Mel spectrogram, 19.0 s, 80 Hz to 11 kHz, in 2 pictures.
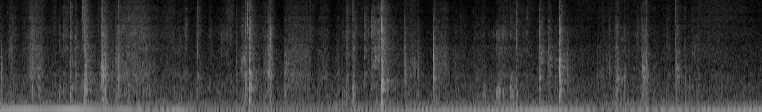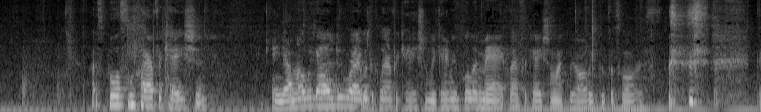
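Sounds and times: cards being shuffled: 0.0s - 8.9s
low steady hum: 0.0s - 19.0s.

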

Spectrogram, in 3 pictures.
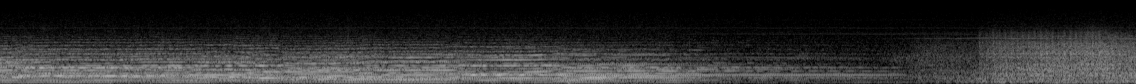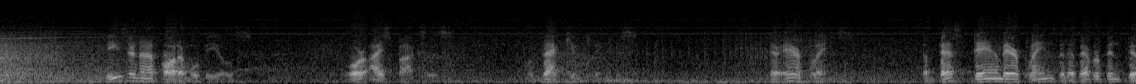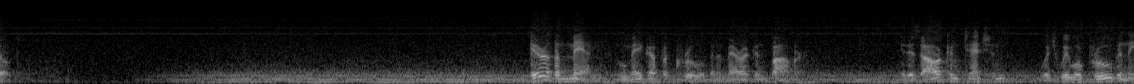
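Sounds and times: rushing mechanical roar: 0.0s - 13.0s, 16.7s - 20.3s, 24.2s - 34.0s
propeller engines droning: 0.0s - 34.0s.

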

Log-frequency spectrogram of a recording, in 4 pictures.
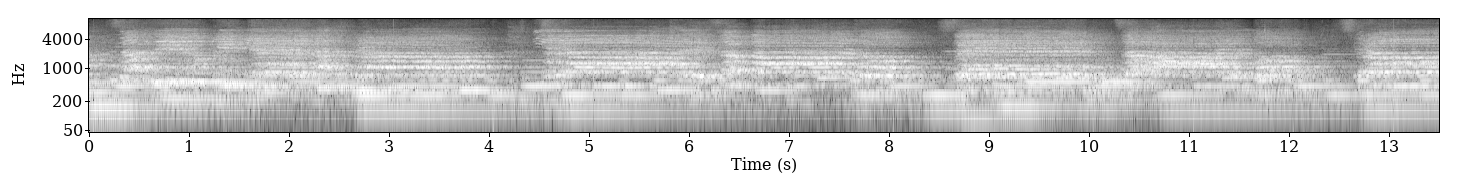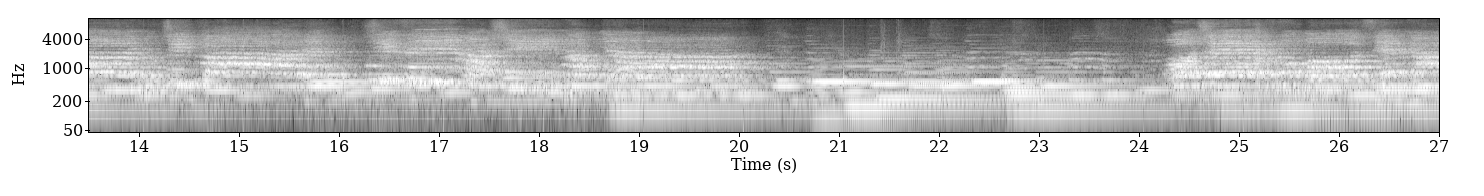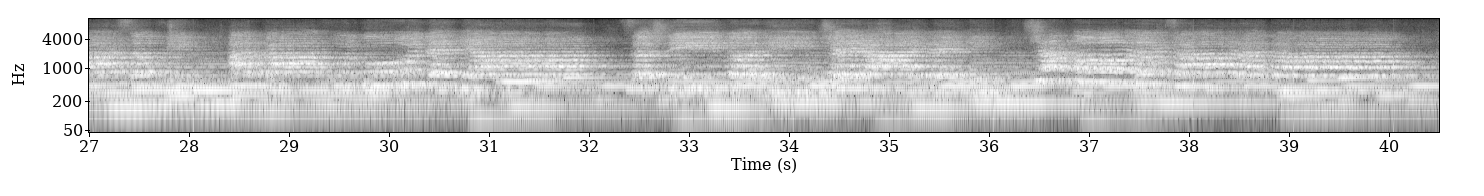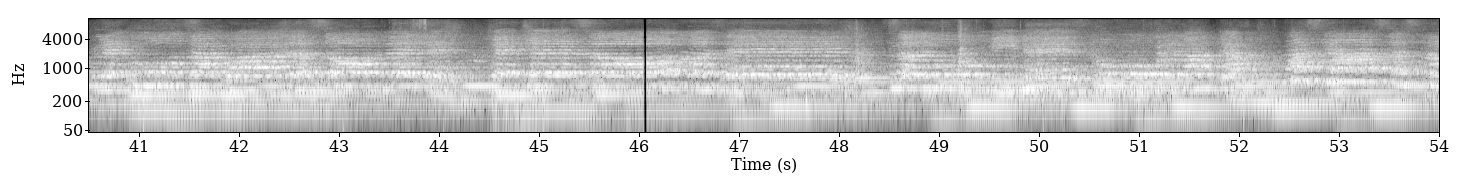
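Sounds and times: children's choir singing: 0.0s - 21.0s, 22.6s - 54.0s.

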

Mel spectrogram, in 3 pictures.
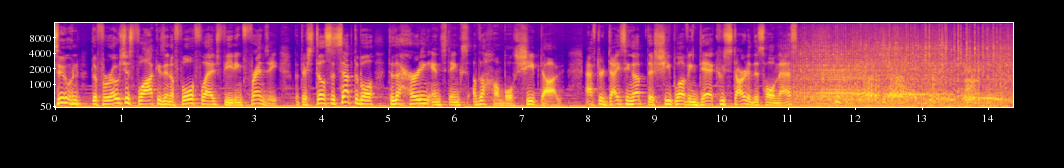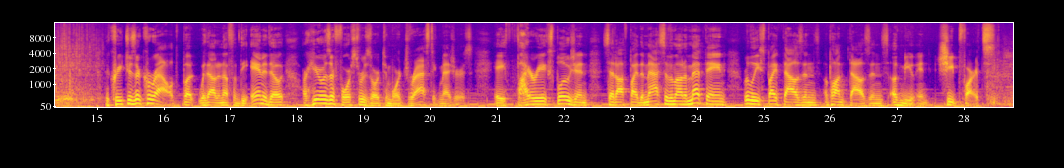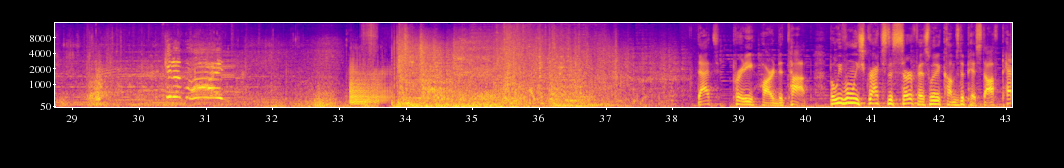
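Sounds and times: fart blast: 11.0s - 15.1s, 31.5s - 35.2s
propeller plane engine: 11.0s - 15.2s
explosion: 31.9s - 38.2s.

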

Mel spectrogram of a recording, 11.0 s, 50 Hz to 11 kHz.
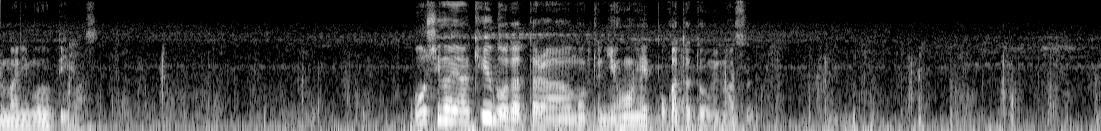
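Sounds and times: footsteps on asphalt: 0.0s - 11.0s.

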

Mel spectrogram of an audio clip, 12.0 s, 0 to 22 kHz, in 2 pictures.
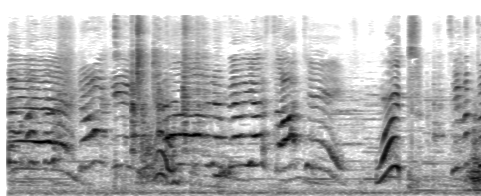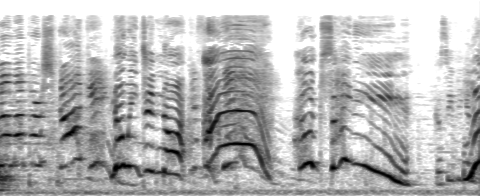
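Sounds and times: children calling out and shrieking: 0.1s - 4.6s, 8.3s - 9.6s.

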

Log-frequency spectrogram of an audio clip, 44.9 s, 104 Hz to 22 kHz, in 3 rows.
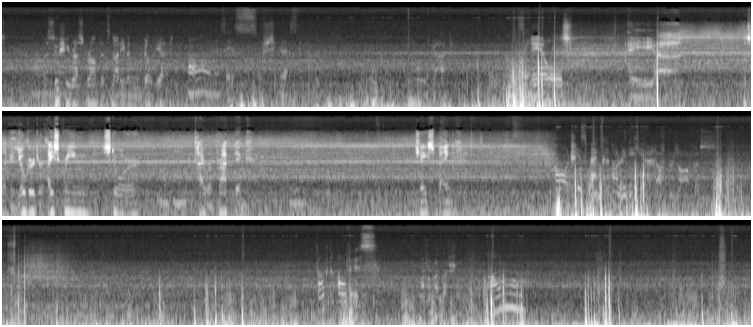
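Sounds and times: car engine and road rumble: 0.0s - 44.9s.

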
